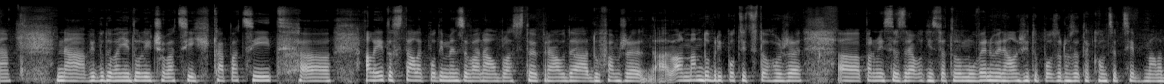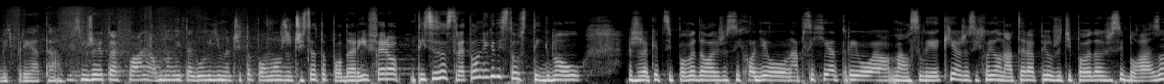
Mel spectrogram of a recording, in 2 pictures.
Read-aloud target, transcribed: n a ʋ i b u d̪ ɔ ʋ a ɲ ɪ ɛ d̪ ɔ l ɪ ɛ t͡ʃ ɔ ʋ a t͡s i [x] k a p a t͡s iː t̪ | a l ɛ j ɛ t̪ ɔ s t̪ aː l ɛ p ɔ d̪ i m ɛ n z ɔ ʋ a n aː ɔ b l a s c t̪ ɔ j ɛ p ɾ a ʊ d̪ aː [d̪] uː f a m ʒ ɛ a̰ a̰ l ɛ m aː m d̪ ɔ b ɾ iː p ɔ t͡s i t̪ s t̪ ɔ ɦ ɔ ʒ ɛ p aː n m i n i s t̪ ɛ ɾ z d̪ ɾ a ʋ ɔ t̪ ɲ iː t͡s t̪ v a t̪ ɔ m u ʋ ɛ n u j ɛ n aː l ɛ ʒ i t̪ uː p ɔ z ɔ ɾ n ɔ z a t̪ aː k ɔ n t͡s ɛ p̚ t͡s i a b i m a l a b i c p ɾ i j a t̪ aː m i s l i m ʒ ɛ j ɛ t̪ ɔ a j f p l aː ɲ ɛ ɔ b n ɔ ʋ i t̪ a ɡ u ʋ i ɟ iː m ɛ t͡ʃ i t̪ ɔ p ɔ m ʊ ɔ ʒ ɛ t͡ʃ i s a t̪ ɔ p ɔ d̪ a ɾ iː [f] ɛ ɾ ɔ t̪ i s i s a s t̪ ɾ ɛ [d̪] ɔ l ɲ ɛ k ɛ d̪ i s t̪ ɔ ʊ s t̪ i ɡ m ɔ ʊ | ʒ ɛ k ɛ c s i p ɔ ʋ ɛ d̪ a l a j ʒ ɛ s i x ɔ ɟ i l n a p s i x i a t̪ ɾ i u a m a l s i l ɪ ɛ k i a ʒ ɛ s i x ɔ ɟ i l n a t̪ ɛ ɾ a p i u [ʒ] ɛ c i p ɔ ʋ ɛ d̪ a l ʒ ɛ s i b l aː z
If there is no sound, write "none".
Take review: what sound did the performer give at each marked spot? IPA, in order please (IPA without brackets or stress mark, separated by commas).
x, d̪, f, t̪, ʒ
